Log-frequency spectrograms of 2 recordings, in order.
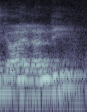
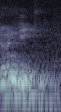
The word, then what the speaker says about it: Guy Lundy: As you heard, my name is Guy Lundy, and it's always nice to be introduced with the correct pronunciation of my name, because of course the vast majority of people in South Africa pronounce it Lundy.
